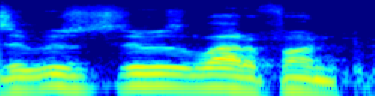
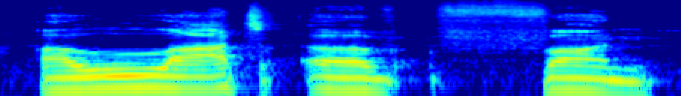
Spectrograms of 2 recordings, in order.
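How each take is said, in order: First: Said in the usual way. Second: Very slow, soft and lower; slow emphatic repeat. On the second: Real, not acted. Streamer savoring memories of the trip, slow and emphatic. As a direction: draw out each word of "A lot of fun", softly.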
